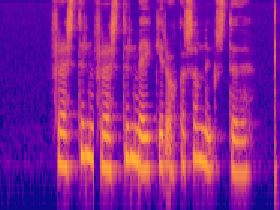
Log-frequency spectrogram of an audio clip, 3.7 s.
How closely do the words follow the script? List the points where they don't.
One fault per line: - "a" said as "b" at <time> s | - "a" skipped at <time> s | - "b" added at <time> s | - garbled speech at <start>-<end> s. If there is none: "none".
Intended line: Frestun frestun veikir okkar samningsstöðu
none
